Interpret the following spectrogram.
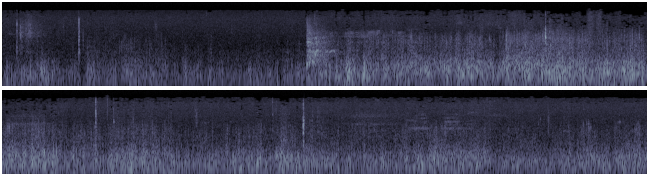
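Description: Wind buffeting the microphone, a low rumble that grows louder about three seconds in, with a few sharp knocks scattered through it, the clearest one about three seconds in.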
